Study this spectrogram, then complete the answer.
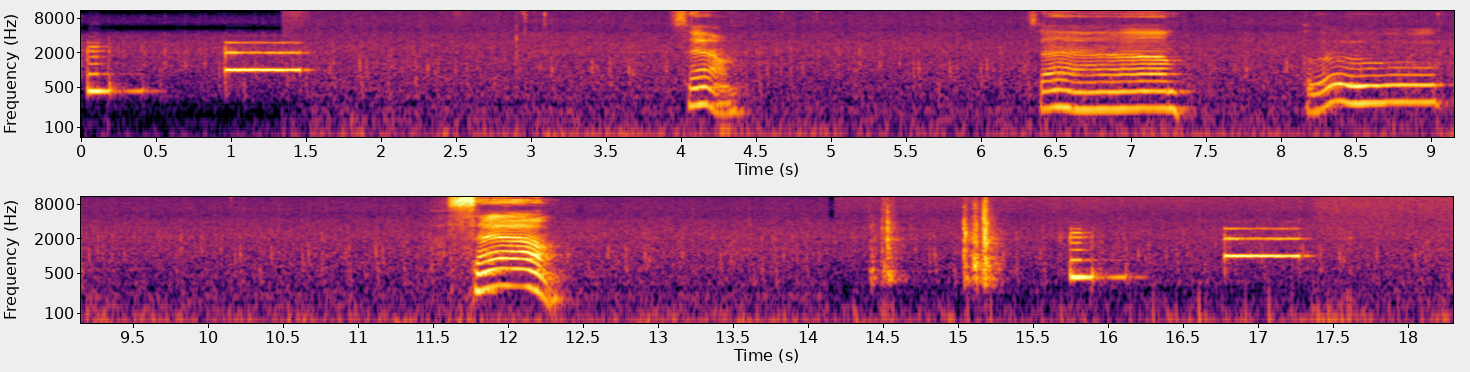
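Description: An answering machine gives short electronic beeps.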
